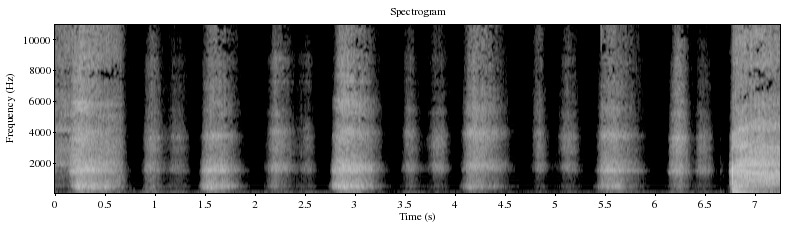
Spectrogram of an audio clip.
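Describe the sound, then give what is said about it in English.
Breathing during a guided relaxation exercise, with deep breaths drawn in through the nose: many short, airy, noisy bursts in an uneven rhythm, some in close pairs, ending with a louder rush of air. “taking a deep breath in through the nose, holding at the top.”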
